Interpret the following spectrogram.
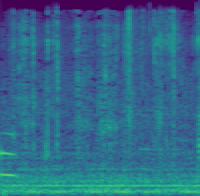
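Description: Paper tulip baking liner crinkling in a run of small crackles as a freshly baked muffin is torn open by hand, over a steady low hum.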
